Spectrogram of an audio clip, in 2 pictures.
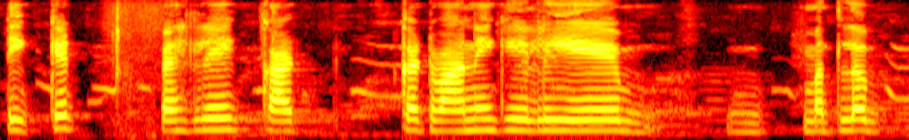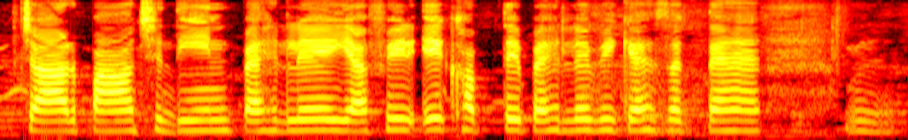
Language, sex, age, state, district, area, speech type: Hindi, female, 18-30, Bihar, Muzaffarpur, urban, spontaneous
